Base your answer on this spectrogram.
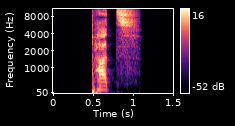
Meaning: plural of Patt
- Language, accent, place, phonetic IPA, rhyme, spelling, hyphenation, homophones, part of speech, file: German, Germany, Berlin, [pats], -ats, Patts, Patts, patz, noun, De-Patts.ogg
